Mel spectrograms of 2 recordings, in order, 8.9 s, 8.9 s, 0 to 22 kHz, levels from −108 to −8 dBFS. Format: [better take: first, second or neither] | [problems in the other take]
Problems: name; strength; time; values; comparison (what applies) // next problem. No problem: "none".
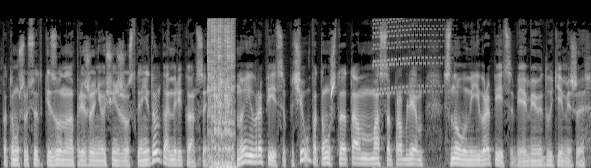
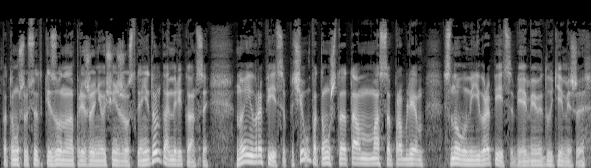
second | keyboard typing; loud; at 3 s; peak 4 dB above the speech // phone ringing; noticeable; from 5.5 to 6.5 s; peak 8 dB below the speech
